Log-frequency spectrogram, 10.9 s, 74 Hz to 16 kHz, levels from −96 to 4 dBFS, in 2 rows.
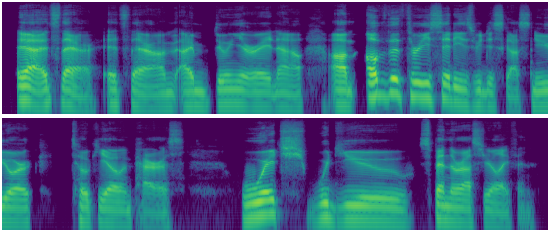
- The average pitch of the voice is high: No, low, 110 Hz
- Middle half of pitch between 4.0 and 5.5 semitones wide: No, average, 2.9 semitones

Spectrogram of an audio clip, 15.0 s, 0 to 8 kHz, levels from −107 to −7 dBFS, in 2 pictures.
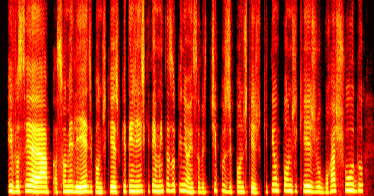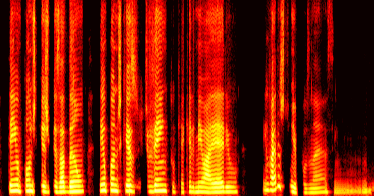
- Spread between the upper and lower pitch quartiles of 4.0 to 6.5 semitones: No, average, 3.3 semitones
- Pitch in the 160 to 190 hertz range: No, high, 200 Hz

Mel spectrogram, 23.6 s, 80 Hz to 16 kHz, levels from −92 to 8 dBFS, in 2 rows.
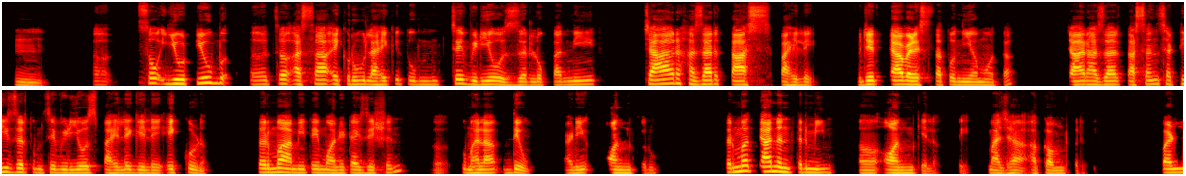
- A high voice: No, medium, 150 Hz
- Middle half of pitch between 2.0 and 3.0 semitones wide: No, average, 3.5 semitones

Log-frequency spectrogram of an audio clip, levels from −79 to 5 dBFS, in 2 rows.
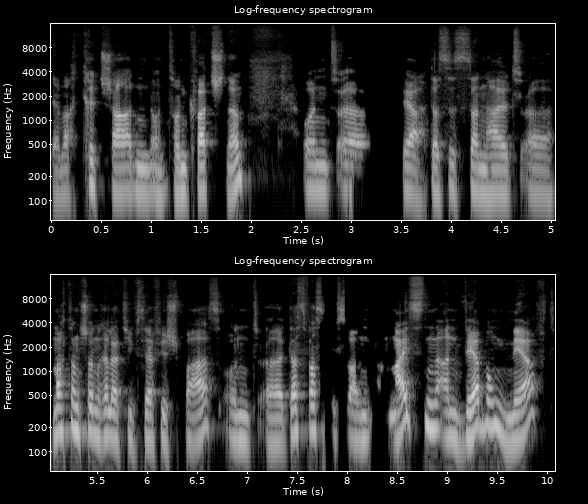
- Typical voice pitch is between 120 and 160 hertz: Yes, medium, 140 Hz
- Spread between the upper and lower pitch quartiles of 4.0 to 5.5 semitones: Yes, average, 4.8 semitones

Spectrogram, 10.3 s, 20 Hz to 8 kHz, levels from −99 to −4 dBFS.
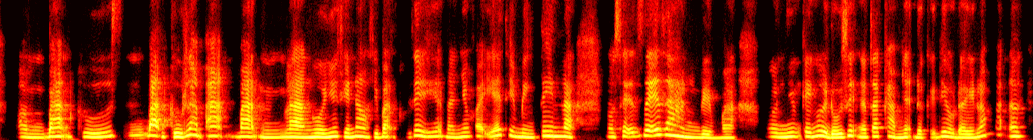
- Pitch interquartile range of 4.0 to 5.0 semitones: No, average, 3.4 semitones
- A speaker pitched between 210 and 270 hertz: Yes, high, 230 Hz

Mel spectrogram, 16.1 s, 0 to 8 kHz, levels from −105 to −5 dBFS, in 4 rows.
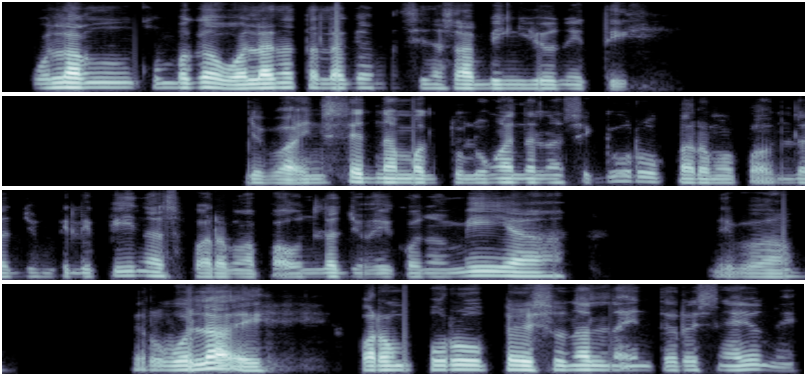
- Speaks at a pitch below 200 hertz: Yes, low, 135 Hz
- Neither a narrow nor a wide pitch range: Yes, average, 3.4 semitones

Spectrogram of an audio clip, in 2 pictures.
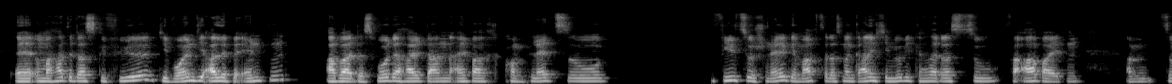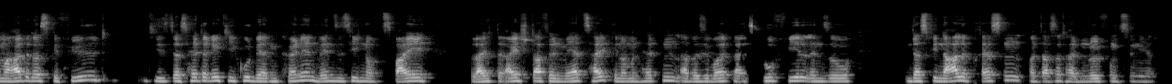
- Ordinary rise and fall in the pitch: No, narrow, 2.2 semitones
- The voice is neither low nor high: Yes, medium, 145 Hz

